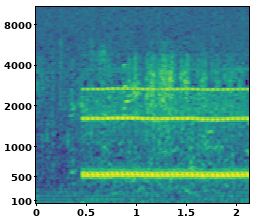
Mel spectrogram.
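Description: Office desk telephone ringing: one steady, trilling ring that starts about half a second in and lasts about a second and a half.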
